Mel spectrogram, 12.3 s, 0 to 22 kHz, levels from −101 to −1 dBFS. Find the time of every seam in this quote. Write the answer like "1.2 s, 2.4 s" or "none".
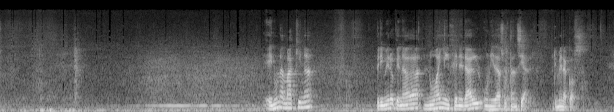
none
